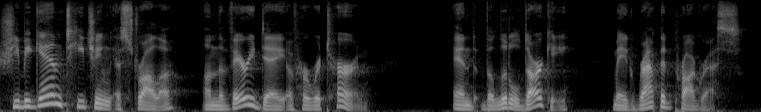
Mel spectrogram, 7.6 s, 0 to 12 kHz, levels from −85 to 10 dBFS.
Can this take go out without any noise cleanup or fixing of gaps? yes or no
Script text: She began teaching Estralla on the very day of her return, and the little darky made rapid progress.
yes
